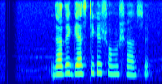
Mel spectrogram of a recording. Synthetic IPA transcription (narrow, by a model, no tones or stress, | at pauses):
d͡ʑad̪eɾɡɛsʈikeʃɔmoʃːaaʃʰḛ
